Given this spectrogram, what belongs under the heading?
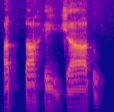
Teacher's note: तो बाद दफा अत्तहियातु, तो हा पर जबर या फतह पड़ जाती है, तो जब हम गौर करेंगे तो ये होगा अत्तहिज्जातु, यानी ता पर भी तशदीद है, वहां स्ट्रेस होगा, और जा पर भी तशदीद है, वहां स्ट्रेस होगा, लेकिन अत्ता की आवाज 1 सेकंड होगी स्ट्रेस के बाद, और हिज्जा क्योंकि आगे अलिफ है तो स्ट्रेस के बाद आगे 2 सेकंड लंबी करेंगे, हिज्जातु।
